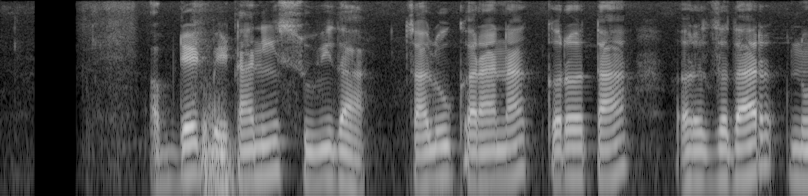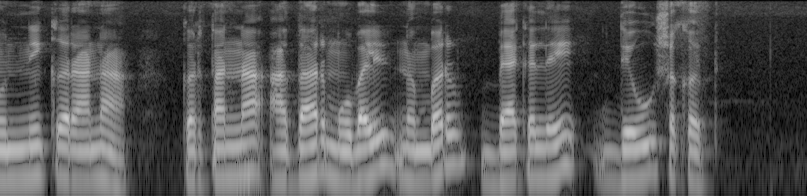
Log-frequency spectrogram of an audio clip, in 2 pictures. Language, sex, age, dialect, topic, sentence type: Marathi, male, 18-24, Northern Konkan, banking, statement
